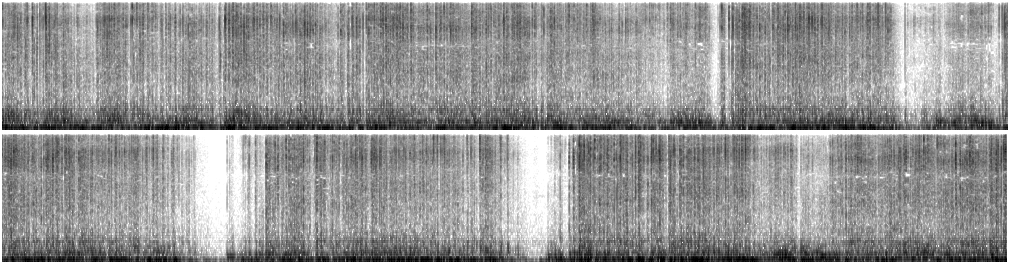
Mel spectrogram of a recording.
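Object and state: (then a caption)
Woven straw bag being scratched. Both hands scratch fast with long nails across the woven surface of a straw bag, making a dense, continuous crackling scratch with a strong low rumble and a bright, hissy top. The scratching runs steadily for about fifteen seconds, easing briefly a few times before starting again.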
